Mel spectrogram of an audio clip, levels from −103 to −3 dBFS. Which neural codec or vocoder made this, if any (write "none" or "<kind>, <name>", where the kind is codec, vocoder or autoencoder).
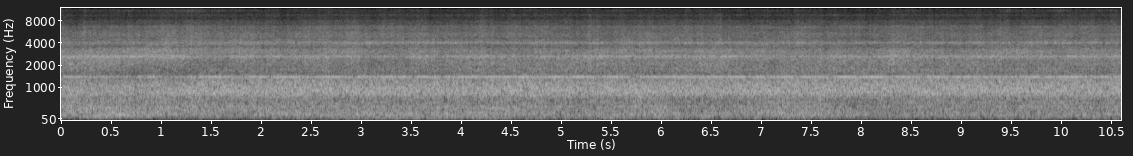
none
